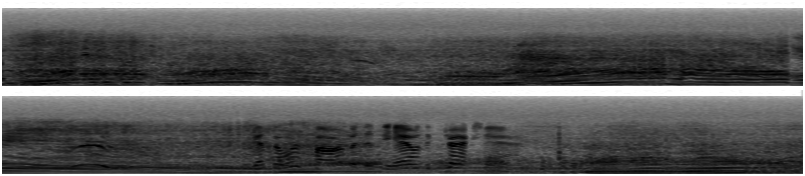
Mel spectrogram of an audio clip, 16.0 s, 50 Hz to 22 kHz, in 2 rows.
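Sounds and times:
car engine revving: 0.0s - 16.0s.

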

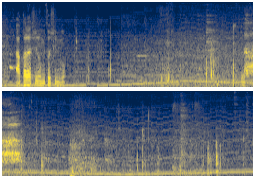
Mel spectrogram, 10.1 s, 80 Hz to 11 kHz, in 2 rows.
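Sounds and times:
background music slow held notes: 0.0s - 10.0s.

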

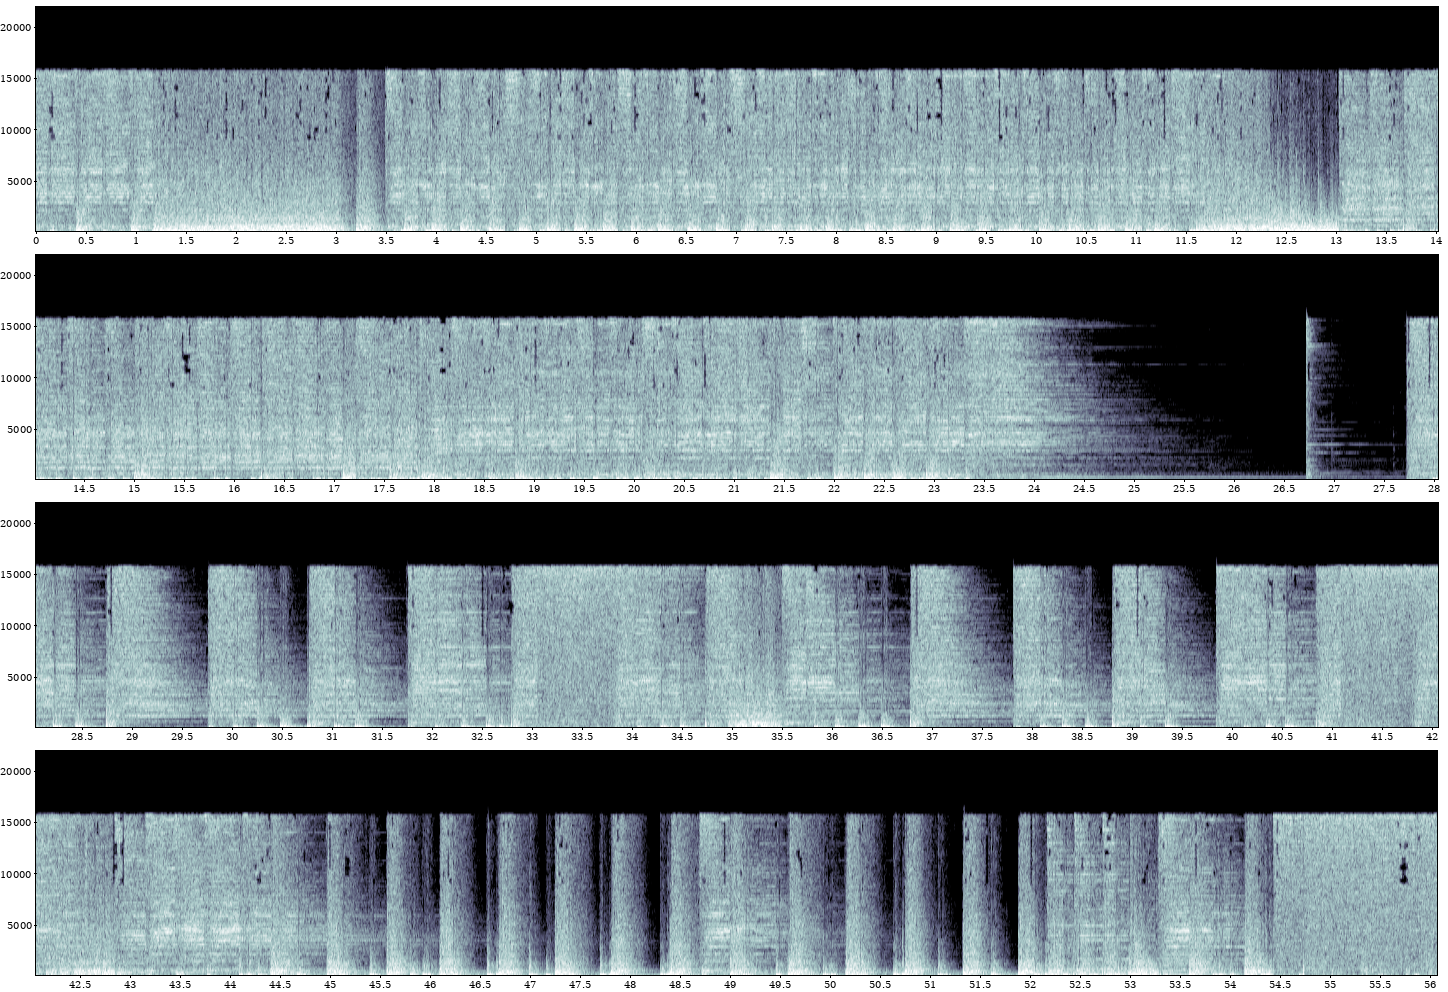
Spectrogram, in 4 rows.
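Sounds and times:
fast drum kit playing: 0.0s - 24.6s, 27.7s - 56.0s.

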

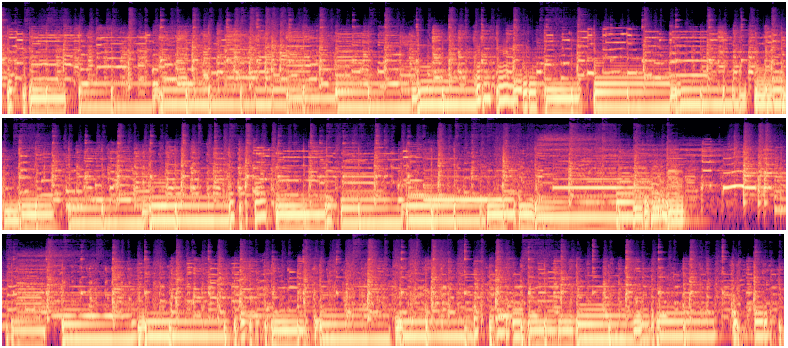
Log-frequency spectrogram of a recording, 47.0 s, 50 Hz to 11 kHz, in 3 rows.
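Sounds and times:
band playing bluesy groove: 0.0s - 47.0s.

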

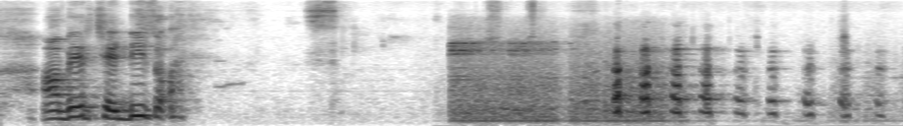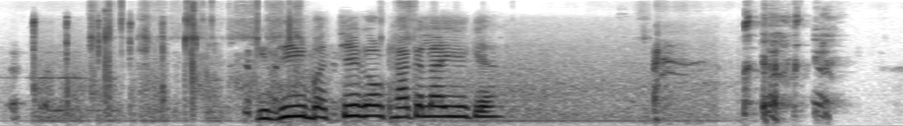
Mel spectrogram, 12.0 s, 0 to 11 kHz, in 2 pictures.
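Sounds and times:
woman coughing: 10.4s - 11.7s.

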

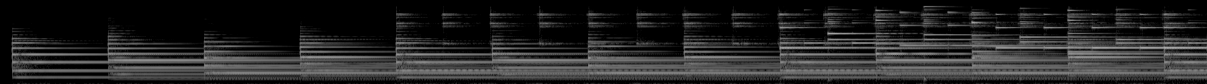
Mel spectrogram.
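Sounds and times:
ringing bell notes: 4.0s - 12.0s.

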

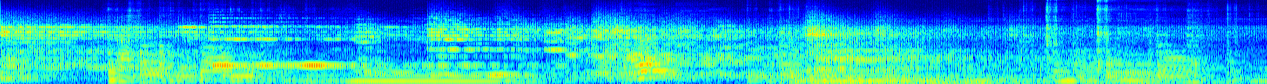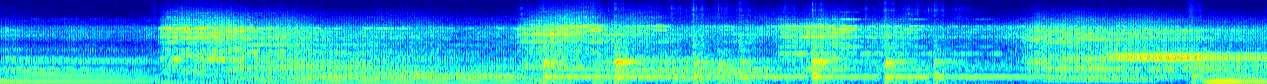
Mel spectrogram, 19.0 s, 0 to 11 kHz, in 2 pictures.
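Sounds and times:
electric guitar through effects: 0.0s - 19.0s
low double bass notes: 0.0s - 19.0s.

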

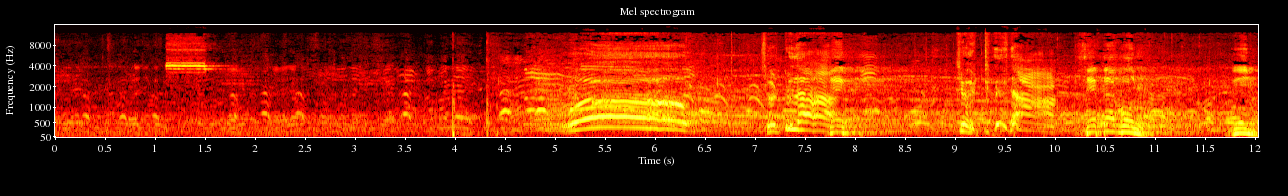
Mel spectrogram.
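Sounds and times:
crowd chattering: 0.0s - 12.0s
crowd shouting: 0.0s - 12.0s
referee's whistle blast: 1.1s - 1.7s.

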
